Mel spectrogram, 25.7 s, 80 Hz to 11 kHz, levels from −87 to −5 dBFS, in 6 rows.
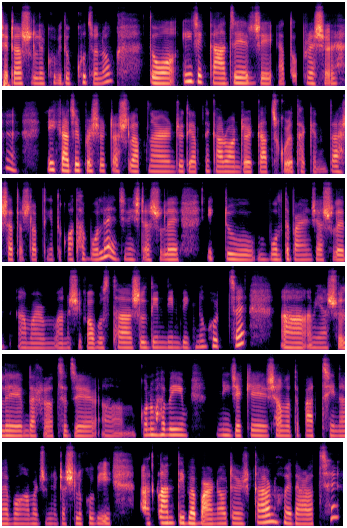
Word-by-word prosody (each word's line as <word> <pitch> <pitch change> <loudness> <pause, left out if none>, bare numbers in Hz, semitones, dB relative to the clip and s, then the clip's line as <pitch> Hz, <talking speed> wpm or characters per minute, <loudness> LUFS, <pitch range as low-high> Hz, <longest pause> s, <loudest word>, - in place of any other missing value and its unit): সেটা - - +4
আসলে 200 0 +5
খুবই - - -11
দুঃখজনক। 220 +3 -5 0.5
তো - - +1 0.4
এইযে 270 -2 +4 0.2
কাজের 205 +1 +3
যে 200 - 0 0.2
এতো - - -11
pressure 200 -2 +6
হ্যাঁ? 300 -6 -8 0.4
এই 265 - +4
কাজের 225 +1 +6
প্রেশারটা 220 -1 -1
আসলে 210 - +3
আপনার, 200 0 -3 0.2
যদি 200 - -5
আপনি 205 - -16
কারো 190 0 0
under 185 -1 -3
এ - - -38
কাজ 185 -1 0
করে - - -1
থাকেন, 90 - -10
তার 195 0 -1
সাথে 200 -1 -3
আসলে 195 - -1
আপনি - - -14
কিন্তু - - -17
কথা 200 +2 -6
বলে 230 +11 -1 0.2
জিনিসটা 195 -3 0
আসলে 195 +2 +4 0.5
একটু 210 - -7 0.5
বলতে 195 0 -5
পারেন 185 0 -5
যে - - -1
"আসলে 185 - +4 0.3
আমার 180 -1 -8 0.2
মানসিক 180 0 +1
অবস্থা 185 +1 -7
আসলে 195 +1 +6
দিন 195 -1 -5
দিন 195 - -8
বিঘ্ন 195 +2 -12 0.2
ঘটছে। 250 +4 -3 0.6
আ - - +5 0.3
আমি 190 - -8
আসলে 190 0 +5 0.3
দেখা 185 - -5
যাচ্ছে 185 - -7
যে - - -3 0.3
আ - - -11 0.4
কোনোভাবেই 215 0 -1 0.6
নিজেকে 195 0 -2 0.2
সামলাতে 185 +3 -4
পারছি 190 +1 -1
না, - - -6
এবং 185 +1 -8
আমার 185 0 -10
জন্য 190 - -9
এটা 190 - -2
আসলে 195 - +10
খুবই 200 -1 -5 0.5
আ - - -1
ক্লান্তি 215 0 +5
বা 195 - +8
burnout 195 +1 +3
এর 195 - -4 0.2
কারণ 245 +4 +5
হয়ে 200 -4 -2
দাঁড়াচ্ছে।" 180 - -3
195 Hz, 170 wpm, -23 LUFS, 190-215 Hz, 0.6 s, আসলে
